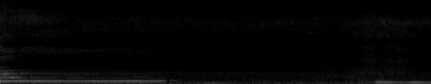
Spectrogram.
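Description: A young woman's voice humming one steady held note for just under a second, then a short, lower voiced sound near the end.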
